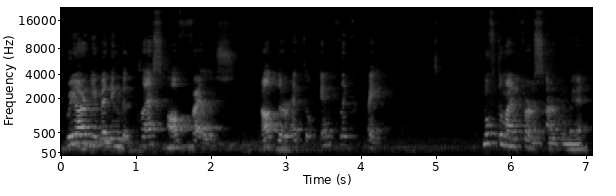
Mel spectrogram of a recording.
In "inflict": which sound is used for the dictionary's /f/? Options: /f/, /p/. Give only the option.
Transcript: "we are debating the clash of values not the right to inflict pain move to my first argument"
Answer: /p/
